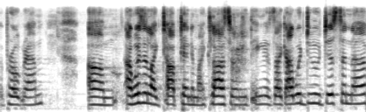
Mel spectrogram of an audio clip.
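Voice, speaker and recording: A woman's high-pitched voice with fairly even intonation over a quiet background. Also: fairly quick pace. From Texas, San Antonio area. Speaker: guest sharing faith testimony. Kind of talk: testimony. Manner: fast.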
